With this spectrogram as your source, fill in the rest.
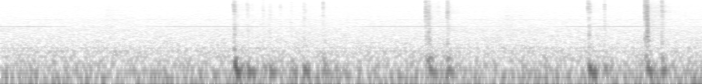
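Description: Fingers type out a QBasic program on a computer keyboard, with three quiet clusters of quick key taps separated by short pauses over a low background hum.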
